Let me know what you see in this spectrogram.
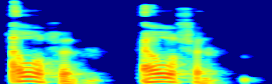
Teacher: the last syllable is not stressed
